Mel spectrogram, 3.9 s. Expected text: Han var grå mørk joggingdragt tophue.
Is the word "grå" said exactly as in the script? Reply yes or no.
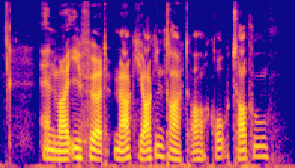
no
